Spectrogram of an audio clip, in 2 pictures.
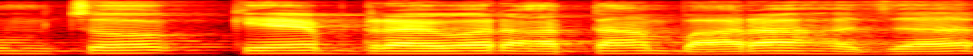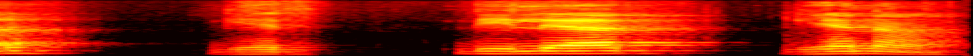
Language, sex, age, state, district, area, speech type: Goan Konkani, male, 30-45, Goa, Canacona, rural, spontaneous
